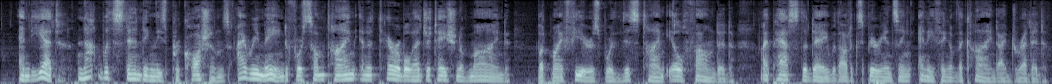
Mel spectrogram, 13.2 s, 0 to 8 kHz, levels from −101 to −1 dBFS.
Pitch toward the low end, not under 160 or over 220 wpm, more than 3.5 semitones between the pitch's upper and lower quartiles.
Yes: low, 100 Hz; average, 165 wpm; average, 5.0 semitones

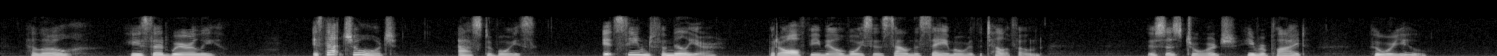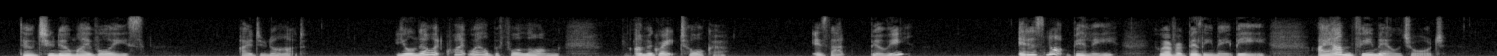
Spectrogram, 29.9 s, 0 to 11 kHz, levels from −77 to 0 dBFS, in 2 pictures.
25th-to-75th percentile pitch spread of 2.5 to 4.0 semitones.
No: wide, 5.4 semitones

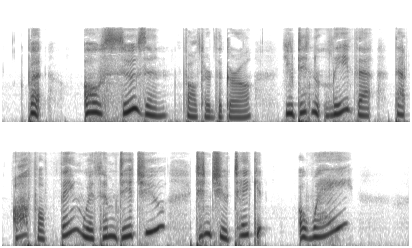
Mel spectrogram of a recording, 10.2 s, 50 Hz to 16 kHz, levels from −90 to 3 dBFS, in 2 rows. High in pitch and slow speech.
Yes: very high, 250 Hz; slow, 130 wpm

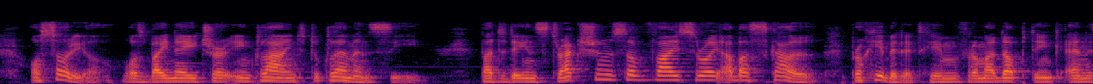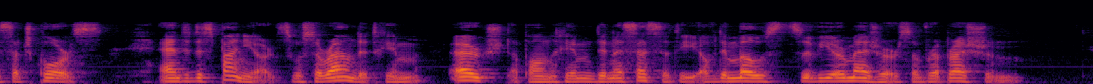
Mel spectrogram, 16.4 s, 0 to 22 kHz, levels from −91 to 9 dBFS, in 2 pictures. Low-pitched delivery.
No: medium, 145 Hz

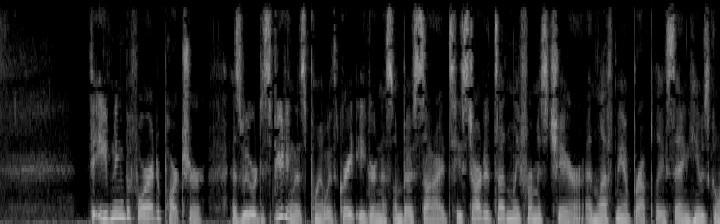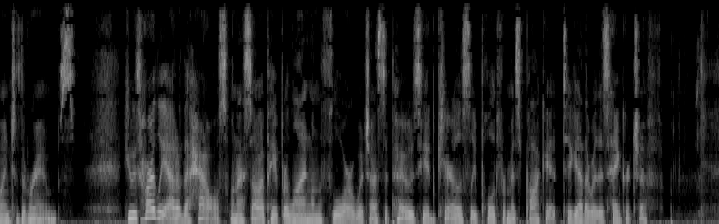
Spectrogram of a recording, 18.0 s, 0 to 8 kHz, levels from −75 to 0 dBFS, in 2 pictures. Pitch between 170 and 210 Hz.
Yes: medium, 185 Hz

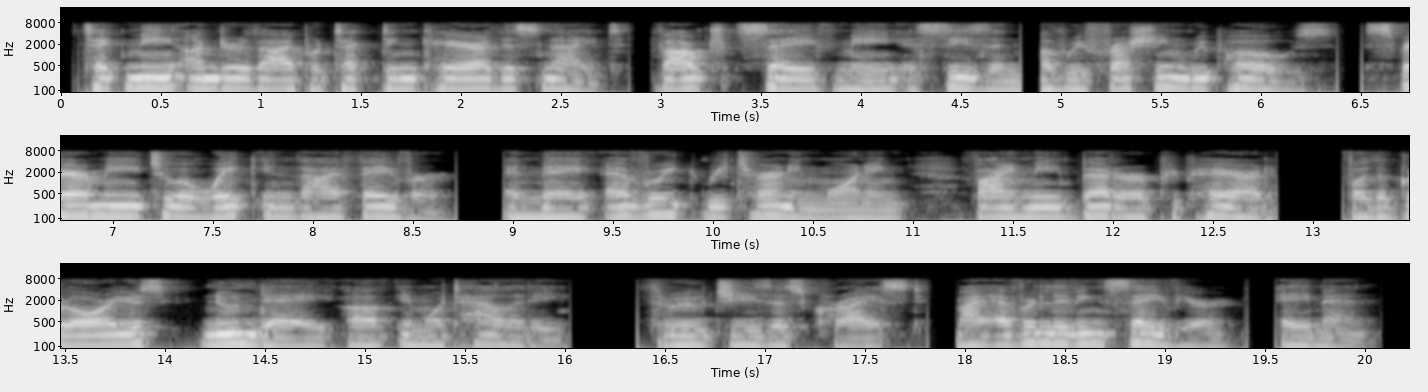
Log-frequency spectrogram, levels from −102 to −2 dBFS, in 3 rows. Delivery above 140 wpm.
No: slow, 135 wpm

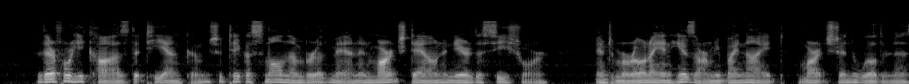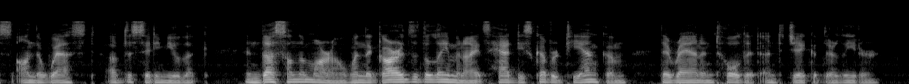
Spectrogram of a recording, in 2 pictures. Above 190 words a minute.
Yes: average, 200 wpm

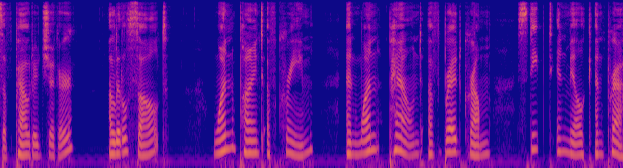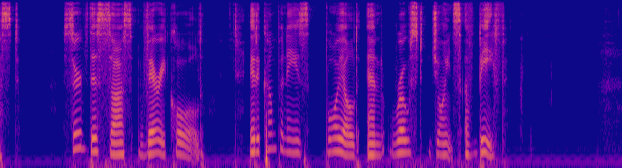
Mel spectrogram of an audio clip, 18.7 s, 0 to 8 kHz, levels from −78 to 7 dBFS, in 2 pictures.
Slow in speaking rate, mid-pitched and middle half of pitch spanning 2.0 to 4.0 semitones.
Yes: slow, 110 wpm; medium, 170 Hz; average, 3.5 semitones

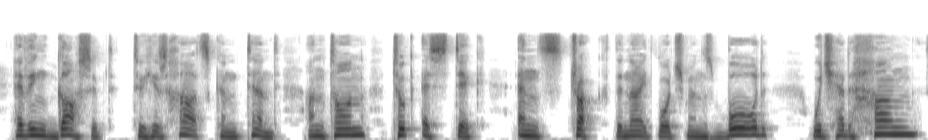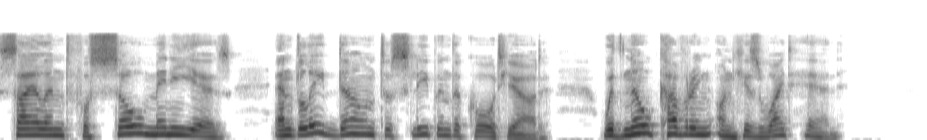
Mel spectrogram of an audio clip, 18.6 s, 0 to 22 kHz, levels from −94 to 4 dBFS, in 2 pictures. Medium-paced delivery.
No: slow, 125 wpm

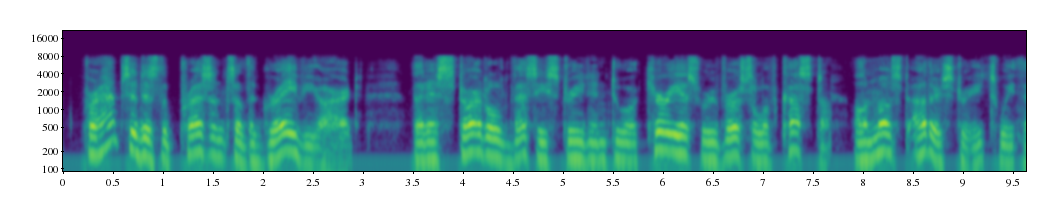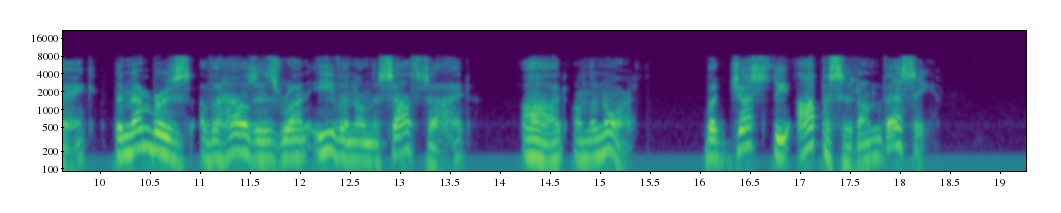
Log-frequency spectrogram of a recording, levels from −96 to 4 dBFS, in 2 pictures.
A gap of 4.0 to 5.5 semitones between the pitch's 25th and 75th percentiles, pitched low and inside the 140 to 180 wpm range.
No: average, 4.8 semitones; medium, 150 Hz; average, 145 wpm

